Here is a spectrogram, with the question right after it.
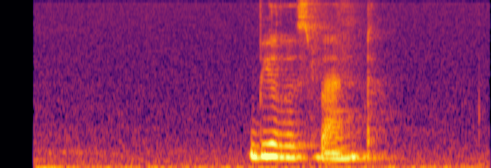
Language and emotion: Russian, neutral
